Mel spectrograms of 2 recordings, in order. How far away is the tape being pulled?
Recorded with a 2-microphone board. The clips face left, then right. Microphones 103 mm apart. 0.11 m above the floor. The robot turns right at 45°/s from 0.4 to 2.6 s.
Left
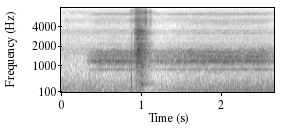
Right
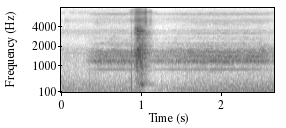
About 1.0 m.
